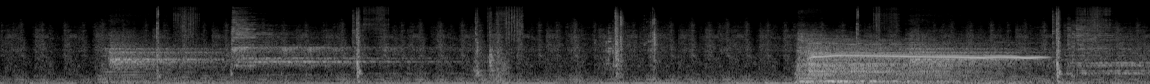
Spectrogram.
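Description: A short warning tone sounds.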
